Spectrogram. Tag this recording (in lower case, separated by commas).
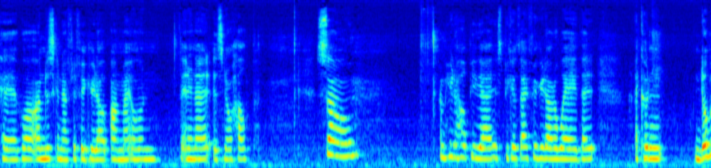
speech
